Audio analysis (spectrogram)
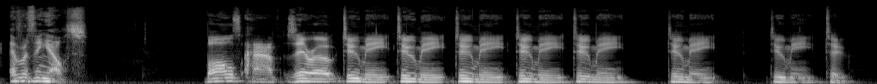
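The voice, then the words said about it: Male robot voice. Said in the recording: “I'm doing quite a male robot voice. I don't think I can do a female robot voice.”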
